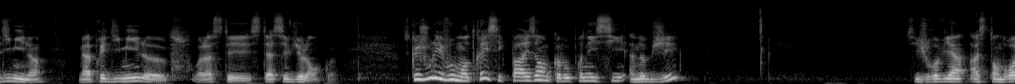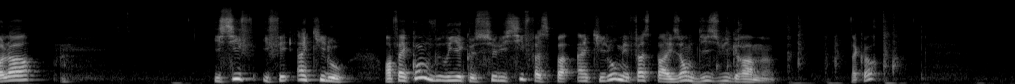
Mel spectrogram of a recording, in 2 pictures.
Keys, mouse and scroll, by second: 5.0 click, 5.5-6.9 scroll up 5, 6.9-8.0 scroll down 2, 19.0-20.3 drag.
